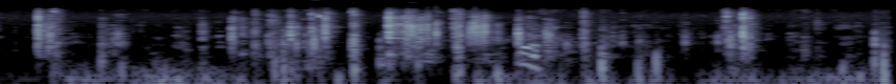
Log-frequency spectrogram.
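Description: Hiker's boots and trekking-pole tips striking rock and crusted snow: a run of irregular, sharp clicks and scrapes.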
